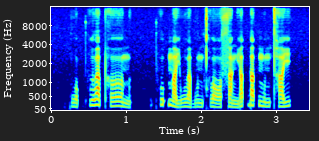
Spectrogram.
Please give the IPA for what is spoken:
k w o˨˩ k̚ pʰ l u˥˩ a̯ pʰ ɤː˥˩ n | pʰ u˦˥ ʔ m a˩˦ j w u˨˩ a̯ b o˨˩ n kʰ l ɔː˩˦ s a˨˩ ŋ j a˥˩ t̚ j a˥˩ t̚ m u˧ n tʰ a˦˥ j

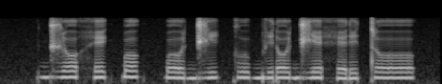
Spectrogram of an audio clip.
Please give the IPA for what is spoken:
d͡ʒ o˨ h e˨ k͡p o˧ k͡p o˨ d͡ʒ i˨ k u˨ b i˨ ɾ o˧ d͡ʒ e˧ h e˨ ɾ i˨˦ t o˦

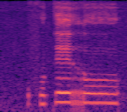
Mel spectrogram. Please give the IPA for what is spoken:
f ʊ˨ k eː˦ r oː˦

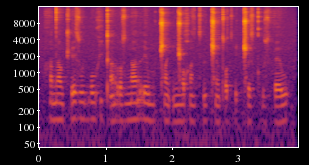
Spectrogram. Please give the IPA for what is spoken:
h ã d ã u̯ t͡ʃʼ e z u i̯ b o u̯ x i kʼ ã r ɔ z ŋ ã r e u̯ m ɔ ǁ ã i̯ ʔ ɛ ŋ͡ǁ o χ ã z t͡sʼ ɨ ǁ ɛ̃ u̯ tʼ ɔ t͡sʼ e ǁ ɘ z kʰ u z h ɛ u̯

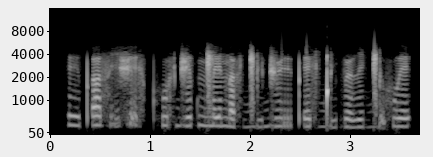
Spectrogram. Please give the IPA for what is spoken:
e̤˨ pʼ ɐ˨ s ḭ˨ ʃ ḛ˦ x kʷʰ ɐ˦ x d͡ʒ e˦ p ŋ͡ǁ e˦ n ɐ˨ x ɡ͡ǁ i̤˦ d͡ʒ y˦˨ r pʼ e˦ x ɡ͡ǃ i̤˦ p ø˨ ð i˨ ɡ͡ǁ ḛ˦ xʷ e˦

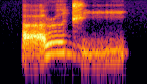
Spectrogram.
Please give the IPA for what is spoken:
a̰ ɹ ɵ d͡ʒ ḭ

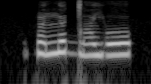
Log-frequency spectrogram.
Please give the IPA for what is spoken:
p œ̃ n œ ɡ͡ǀ ã j o

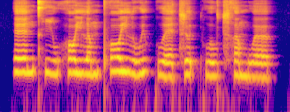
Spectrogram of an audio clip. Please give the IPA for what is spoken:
ɛː˨ n t̪ʰ iː˨˩ w h ɔː˧ j l ɐ˨˧ m pʰ ɔː˥ j l uː˨˥ j kʷ ɛː˨˩ t͡s ɵ˨˥ t̚ kʷ ɐ˨ w t͡sʰ ɐ˧ m w œː˨ k̚

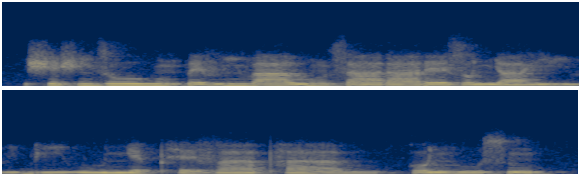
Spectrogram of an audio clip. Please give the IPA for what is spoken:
ʃ ɛ˨ ʃ ĩ˨ z oː˦ w ũ˨ p ɛ˨ v ĩ˦ β aː˦ w ũ˦ s aː˨ ɾ aː˦ ɾ ɛ˦ z ɔ˦ ɲ aː˨ ɣ i˦˨ β i˦ b iː˨˦ β uː˨ ɲ ɛ˨ pʰ ɛ˨ v aː˦ pʰ aː˦˨ β u˨ | k ɔ˨ ɲ uː˨ s ũ˦

